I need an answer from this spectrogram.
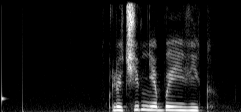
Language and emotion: Russian, neutral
